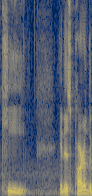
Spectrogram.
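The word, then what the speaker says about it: Elbow Cay: The island is Elbow Key, pronounced Key.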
